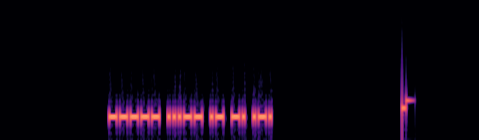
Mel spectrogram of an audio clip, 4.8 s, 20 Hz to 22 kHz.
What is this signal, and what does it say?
Morse code, heard as a keyed tone, about 44 wpm, 700 Hz. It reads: 03ANR
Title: Code Groups - 5 Letter:Numbers - 45wpm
